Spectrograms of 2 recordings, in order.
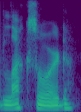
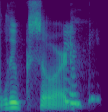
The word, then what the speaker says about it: Luxord: We weren't sure how to pronounce it, so everyone just said Luxord. But in a future game, we hear it said, and it is Luke's sword.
